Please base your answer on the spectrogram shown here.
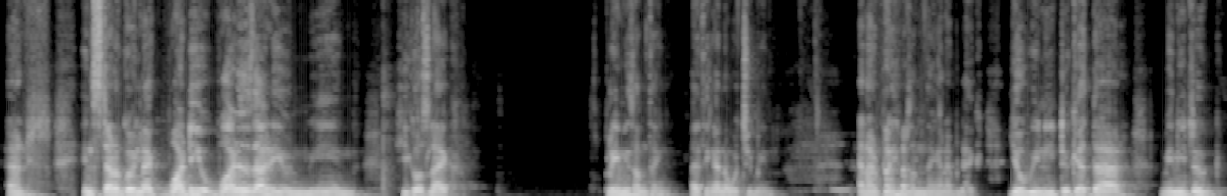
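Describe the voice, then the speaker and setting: A man in his twenties with an Indian accent, chatting casually as an interview guest and retelling exchanges in slangy, animated quotes. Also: fairly high pitch. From Bhopal, India. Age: 20s. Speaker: interview guest, singer-songwriter. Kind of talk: casual chat.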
